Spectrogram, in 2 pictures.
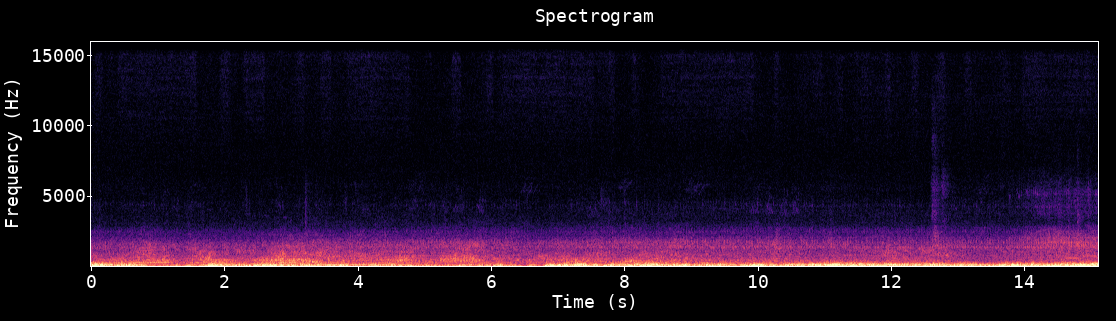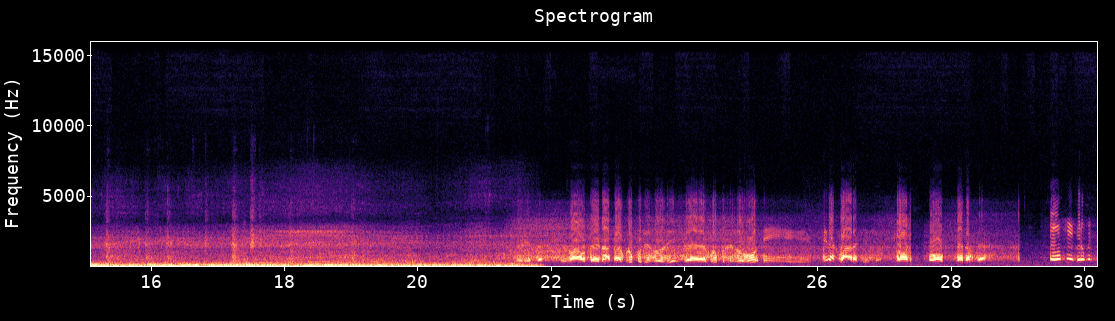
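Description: A steady low rumble with no clear pitch, cutting off suddenly about two-thirds of the way through, followed by voices over an air-traffic radio.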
